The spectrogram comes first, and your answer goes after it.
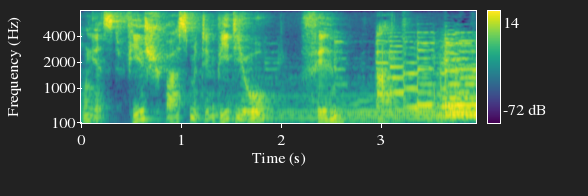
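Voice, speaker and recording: A man speaks over clear music in the background. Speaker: travel vlogger. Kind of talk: video intro to camera. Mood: friendly, upbeat. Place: studio.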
